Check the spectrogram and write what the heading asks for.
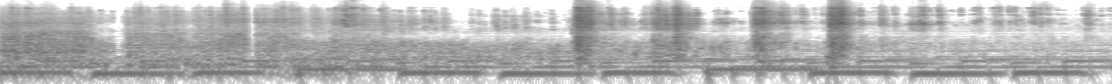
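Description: A metal shopping cart being pulled free of a nested row and wheeled off, with several sharp rattling clanks about halfway through. Background music with a low bass line plays throughout.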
